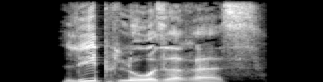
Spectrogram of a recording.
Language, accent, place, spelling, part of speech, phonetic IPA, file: German, Germany, Berlin, liebloseres, adjective, [ˈliːploːzəʁəs], De-liebloseres.ogg
- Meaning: strong/mixed nominative/accusative neuter singular comparative degree of lieblos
